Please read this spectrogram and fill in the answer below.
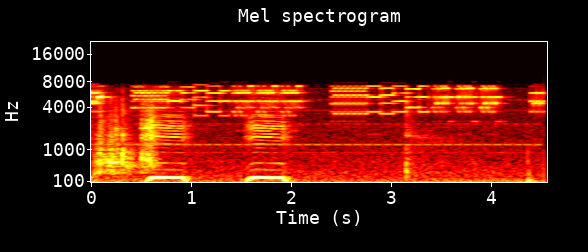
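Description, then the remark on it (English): A Tile Bluetooth tracker app on a device plays its locator tune while searching for the tracker: a bright electronic melody of short chiming notes, repeating in a few phrases with brief pauses, moderately loud with no talking. “But the entire time that you're trying to find it, it plays a little tune.”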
